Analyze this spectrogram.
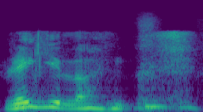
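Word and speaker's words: Reguilón: How do you say his name? Regulon.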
